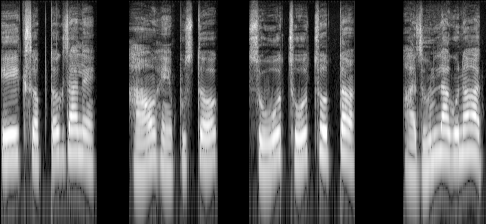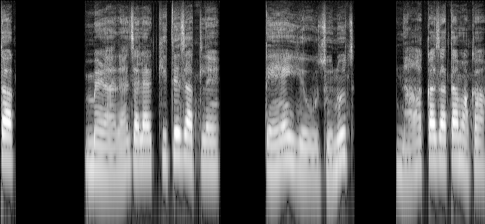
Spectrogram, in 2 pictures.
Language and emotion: Goan Konkani, fearful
